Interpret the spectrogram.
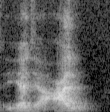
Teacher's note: The makhraj of a is from the center of your throat.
